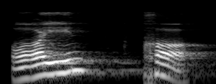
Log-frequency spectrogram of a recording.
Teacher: কণ্ঠনালী বা হলকের শেষ ভাগ হইতে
